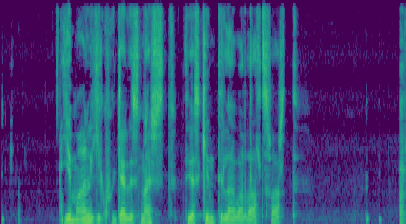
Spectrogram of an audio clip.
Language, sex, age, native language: Icelandic, male, 40-49, Icelandic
